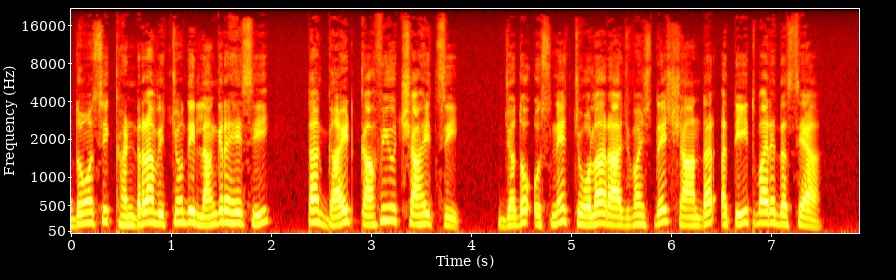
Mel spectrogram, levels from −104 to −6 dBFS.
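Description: Throughout the speech, generation loss is audible as swirly, smeared, hollow tone with blurred consonant attacks, likely from around seven passes through an MP3 codec near 96 kbit/s. A spectrogram would show patchy spectral holes and smeared onsets, with nothing above 19.9 kHz.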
